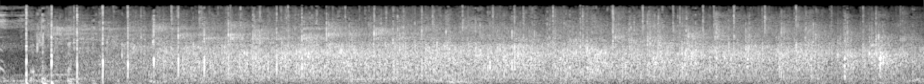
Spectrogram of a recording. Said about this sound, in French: Alors, par une acclamation, je pense que ça vaut la peine.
